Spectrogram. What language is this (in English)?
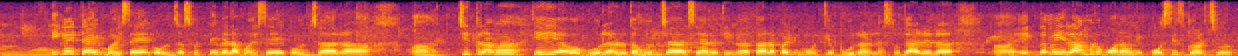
Nepali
